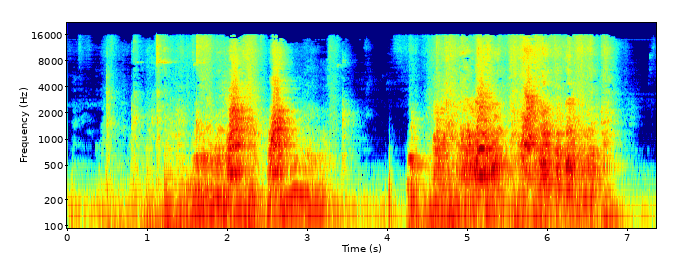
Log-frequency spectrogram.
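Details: German Shepherd Dodo scuffling with a stray dog over her bed; rough growls and snarling barks in two long bursts, separated by a short pause with a sharp knock.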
